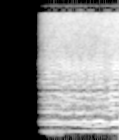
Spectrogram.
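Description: A voice makes a sustained buzzing hum imitating a bee, starting abruptly after a moment of silence and holding loud and steady.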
